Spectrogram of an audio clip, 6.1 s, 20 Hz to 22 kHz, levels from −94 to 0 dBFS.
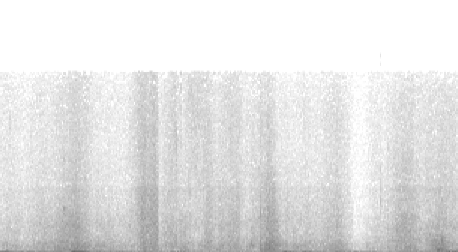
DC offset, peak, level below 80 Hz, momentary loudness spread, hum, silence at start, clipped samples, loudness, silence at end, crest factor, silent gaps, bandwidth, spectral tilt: under 0.1%; -34 dBFS; -54 dBFS; 9 LU; none; 0 s; under 0.1%; -54 LUFS; 0 s; 18 dB; none; 16 kHz; -4 dB/octave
